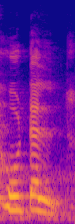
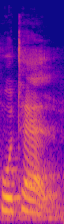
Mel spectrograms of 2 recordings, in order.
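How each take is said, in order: First: It is said with an Indian accent. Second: It is said with a British accent.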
